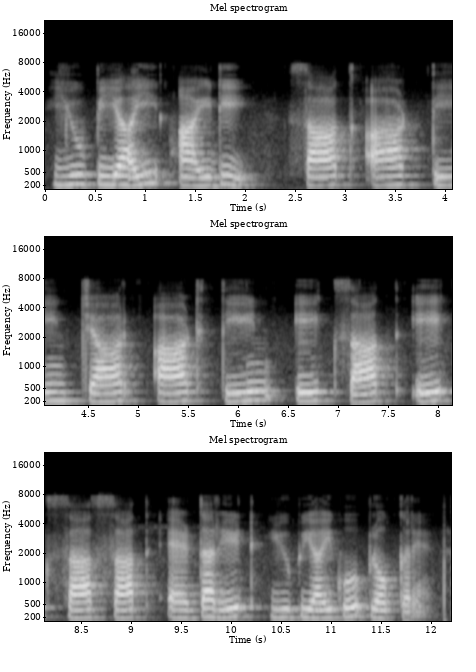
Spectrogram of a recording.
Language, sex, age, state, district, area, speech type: Hindi, female, 30-45, Madhya Pradesh, Gwalior, urban, read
